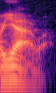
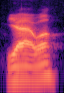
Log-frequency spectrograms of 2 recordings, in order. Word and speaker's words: Yahowah: W again uh and the W is pronounced as an o sound as it is in Torah as it is in shalom and since the Torah is where we're reading these narratives from yahwah he explained in the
